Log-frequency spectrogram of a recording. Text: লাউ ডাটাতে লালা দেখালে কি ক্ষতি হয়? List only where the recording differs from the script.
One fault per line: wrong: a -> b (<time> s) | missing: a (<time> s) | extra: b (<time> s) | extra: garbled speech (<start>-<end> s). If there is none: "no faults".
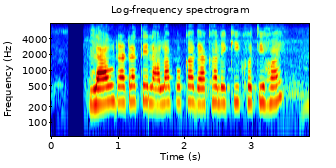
extra: পোকা (1.8 s)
